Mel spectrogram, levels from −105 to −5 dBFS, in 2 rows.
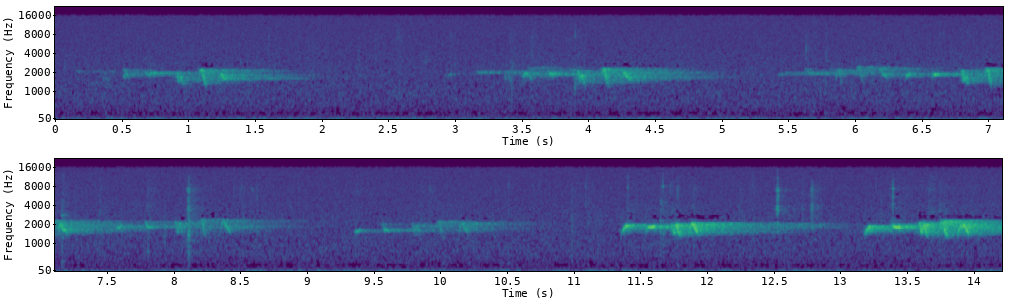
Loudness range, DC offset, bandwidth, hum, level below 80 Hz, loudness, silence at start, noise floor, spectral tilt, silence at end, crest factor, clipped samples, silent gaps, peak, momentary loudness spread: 15 LU; under 0.1%; 16 kHz; none; -82 dBFS; -40 LUFS; 0.35 s; -67 dBFS; 2 dB/octave; 0 s; 24 dB; under 0.1%; none; -22 dBFS; 26 LU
